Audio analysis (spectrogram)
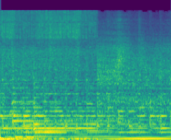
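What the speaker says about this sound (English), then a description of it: "Now let's start welding." A Power-Tec nitrogen plastic welder runs on a cracked car bumper, giving a steady loud hiss of gas flow with a constant hum underneath, unbroken throughout.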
